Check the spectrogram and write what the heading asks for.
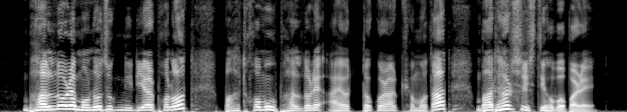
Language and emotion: Assamese, fearful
